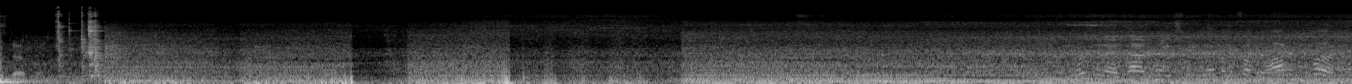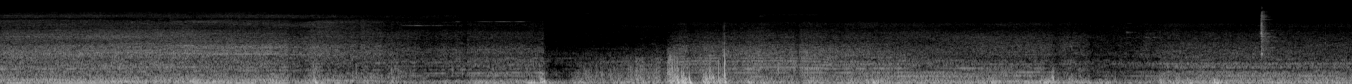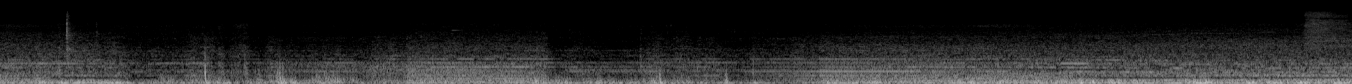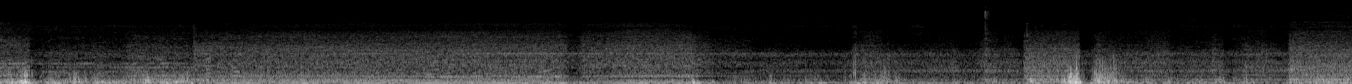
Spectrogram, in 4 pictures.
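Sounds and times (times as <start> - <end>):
wind buffeting microphone: 0.0 - 8.9, 18.3 - 42.6, 47.1 - 54.0
crane rumbling: 0.0 - 54.0.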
